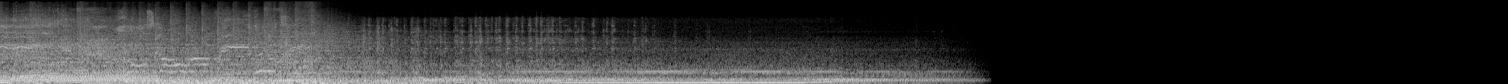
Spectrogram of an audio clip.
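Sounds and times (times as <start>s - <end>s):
race vehicle engine running: 0.0s - 9.9s.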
